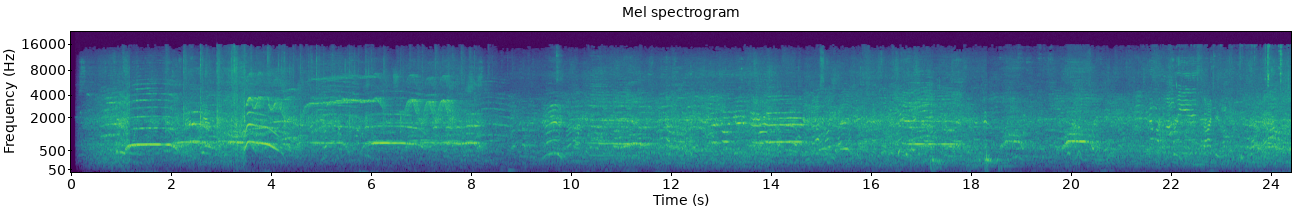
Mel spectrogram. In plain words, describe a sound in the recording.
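A rock band plays live on electric guitars and drums, loud and echoing.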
